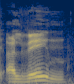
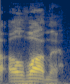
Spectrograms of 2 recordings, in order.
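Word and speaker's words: Alvane: Потому что на самом деле ее фамилия не Альвейн. Ну, то есть ее фамилия на самом деле не Альвейн, а Алване. Она в английском языке пишется и читается вот точно так же Алваны, как и фамилия Киана Алваны, собственно.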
